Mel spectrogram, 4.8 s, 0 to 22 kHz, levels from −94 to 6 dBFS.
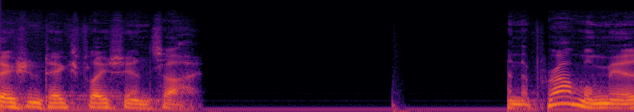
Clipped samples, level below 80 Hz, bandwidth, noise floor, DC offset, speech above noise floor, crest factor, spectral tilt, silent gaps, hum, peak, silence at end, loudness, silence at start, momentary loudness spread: under 0.1%; -50 dBFS; 14 kHz; -58 dBFS; under 0.1%; 31 dB; 20 dB; -7.5 dB/octave; none; 60 Hz at -60 dBFS; -10 dBFS; 0 s; -29 LUFS; 0 s; 8 LU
